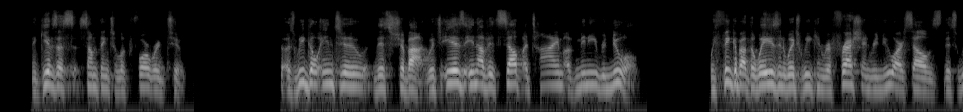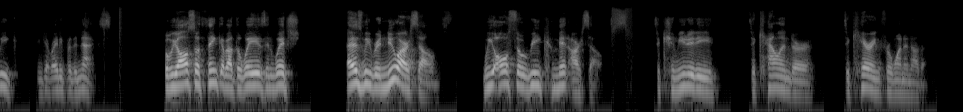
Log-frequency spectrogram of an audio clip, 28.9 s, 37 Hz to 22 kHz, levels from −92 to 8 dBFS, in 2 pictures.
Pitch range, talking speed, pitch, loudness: 130-175 Hz, 145 wpm, 150 Hz, -35 LUFS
